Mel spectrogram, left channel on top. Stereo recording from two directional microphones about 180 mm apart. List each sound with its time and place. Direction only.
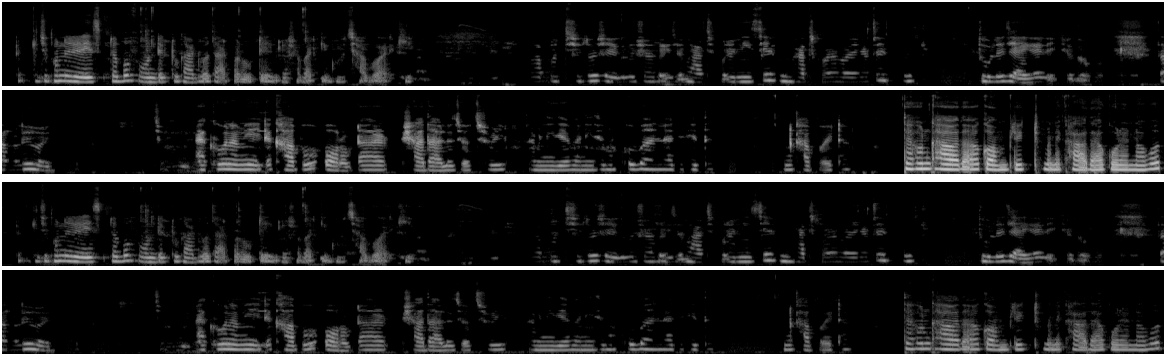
0.1 s speech: 5° right (ahead or behind)
5.3 s speech: 5° right (ahead or behind)
13.1 s speech: 10° right (ahead or behind)
20.6 s speech: 45° left (ahead or behind)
